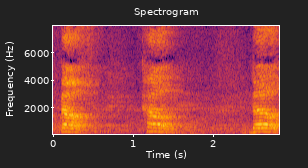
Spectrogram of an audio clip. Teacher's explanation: आपकी जीभा फोल्ड होकर ऊपर के पार्ट को टच करती है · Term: मूर्धा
